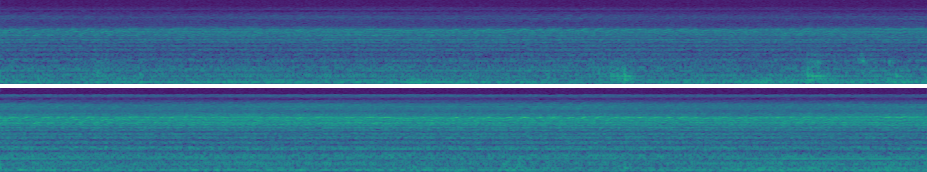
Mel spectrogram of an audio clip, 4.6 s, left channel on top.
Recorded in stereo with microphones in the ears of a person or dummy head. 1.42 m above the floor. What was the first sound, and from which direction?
A drone, 45° right (ahead or behind).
